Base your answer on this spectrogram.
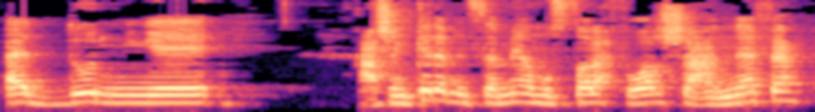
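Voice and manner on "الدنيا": "الدنيا" with the final a tilted slightly to e; taqlil. Shown as a demonstration. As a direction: draw out "الدنيا", its last alif leaning toward e. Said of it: "أميل بالألف شوية".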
